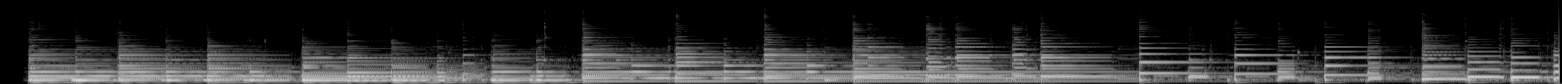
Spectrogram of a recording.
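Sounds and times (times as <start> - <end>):
minuet: 0.3 - 15.6.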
